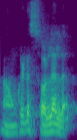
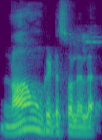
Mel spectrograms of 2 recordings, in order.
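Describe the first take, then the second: First: The stress falls on the last word. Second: The stress falls on the first word. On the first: I did not tell you, but I showed you. "நான் உங்ககிட்ட சொல்லலை ஆனா காட்டிட்டேன்" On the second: Someone else told you, not me. "வேற யாரோ சொல்லியிருக்காங்கன்னு சொல்லலாம்"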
